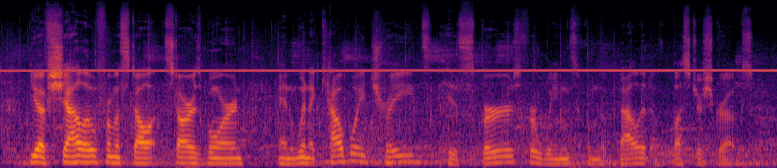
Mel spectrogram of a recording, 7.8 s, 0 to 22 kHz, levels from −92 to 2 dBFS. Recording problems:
high-pitched whine; loud; throughout; 4 kHz, 7 dB below the speech
murmuring crowd; noticeable; throughout; 15 dB below the speech

